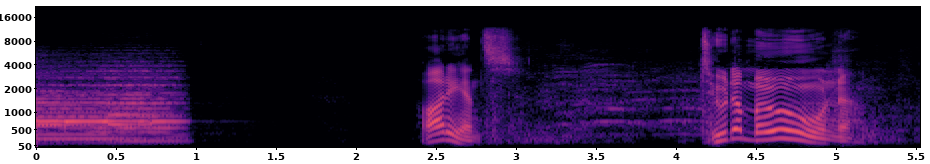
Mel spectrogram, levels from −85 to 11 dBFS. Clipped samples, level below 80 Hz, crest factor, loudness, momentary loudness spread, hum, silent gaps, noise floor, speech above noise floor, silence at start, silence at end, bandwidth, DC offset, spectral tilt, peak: under 0.1%; -88 dBFS; 20 dB; -30 LUFS; 16 LU; none; none; -80 dBFS; 51 dB; 0 s; 0.3 s; 12 kHz; under 0.1%; -3 dB/octave; -14 dBFS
